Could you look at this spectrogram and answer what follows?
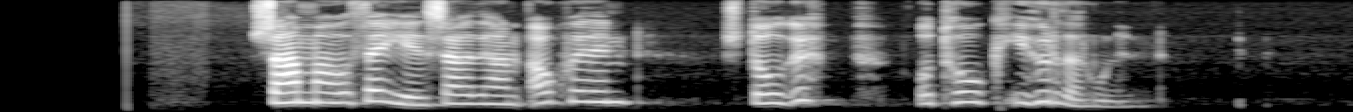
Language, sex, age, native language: Icelandic, female, 30-39, Icelandic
